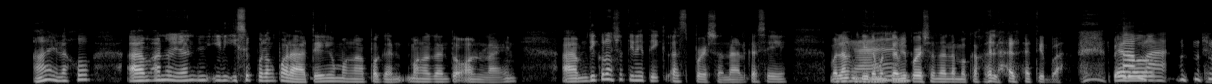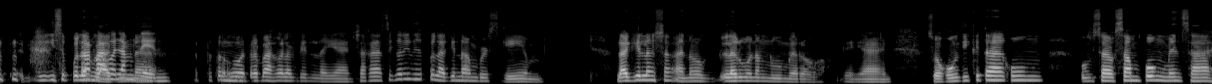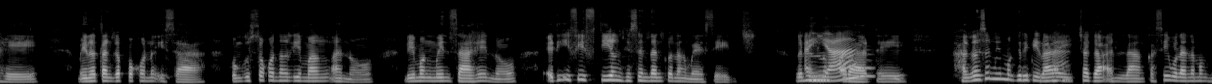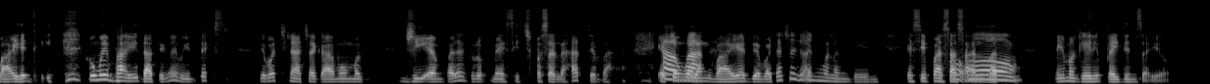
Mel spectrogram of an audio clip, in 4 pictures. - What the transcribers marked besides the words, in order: laughing while speaking: "magkakilala, 'di ba?"; laugh; laughing while speaking: "bayad eh"
- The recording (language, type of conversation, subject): Filipino, podcast, Gaano kahalaga ang pagbuo ng mga koneksyon sa paglipat mo?
- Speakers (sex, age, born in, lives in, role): female, 35-39, Philippines, Finland, host; male, 30-34, Philippines, Philippines, guest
